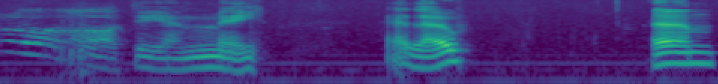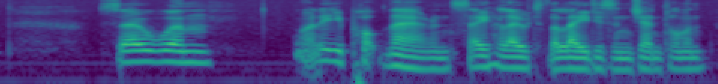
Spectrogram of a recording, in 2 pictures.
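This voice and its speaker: A British man hosts his own homemade talk show alone at the microphone, with a slightly blocked nose. His pitch jumps around in an animated way as he rambles without a script, poking fun at himself and sounding mock-exasperated. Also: slow pace, pauses often, clear, resonant tone. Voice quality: congested, bunged-up nose. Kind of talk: casual, unrehearsed solo show chat. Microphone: microphone, speaking alone.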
